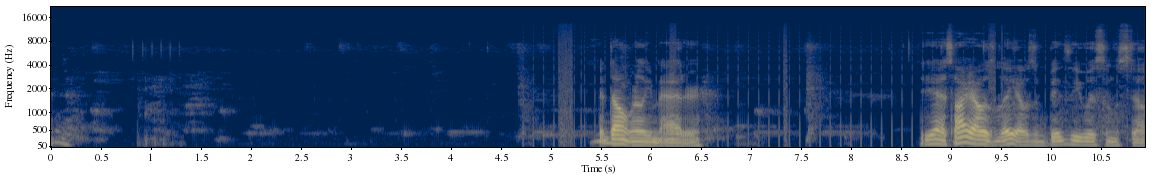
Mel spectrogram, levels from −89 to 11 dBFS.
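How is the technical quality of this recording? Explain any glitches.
Two glitches mar the recording: a brief hole early on, then a faint ticking that runs from the middle to the end.

At 0.86 s the sound drops out abruptly and comes straight back, a digital broadcast dropout. The receiver muted for what fits a single corrupted frame, so about 24 ms of programme is simply missing.

From 4.64 s to the end there is a steady ticking near ten times a second, about 35 dB under the sound. This is Wi-Fi interference: a nearby radio's beacon, every 102.4 ms, is being rectified by the audio circuit.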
